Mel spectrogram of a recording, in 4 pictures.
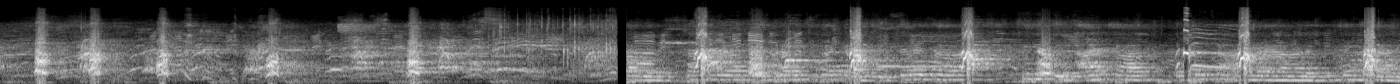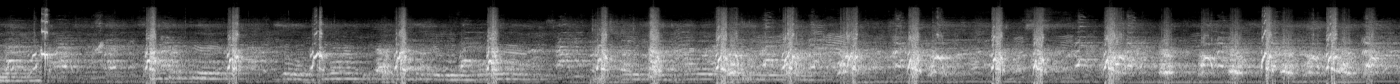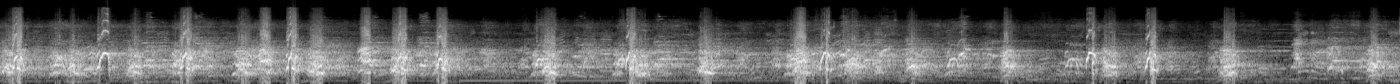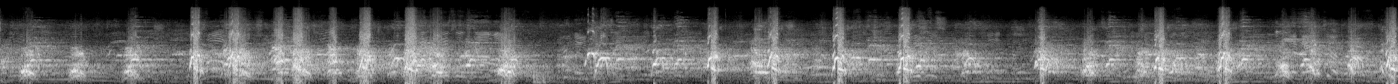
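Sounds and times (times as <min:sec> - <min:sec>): dog barking excitedly: 0:00.3 - 0:01.9, 0:02.5 - 0:04.7, 0:06.9 - 0:08.9, 0:09.6 - 0:10.7, 0:11.8 - 0:12.7, 0:13.6 - 0:55.9.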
